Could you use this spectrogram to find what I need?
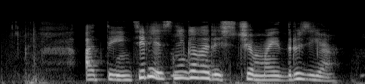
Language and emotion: Russian, positive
